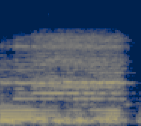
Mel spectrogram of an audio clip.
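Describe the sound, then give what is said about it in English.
A sharp, heavily distorted guitar tone from a setting in the distortion section of an effects unit rings out loud and steady, bright and buzzy with a gritty edge, holding for nearly two seconds before cutting off abruptly. “But I'm in the distortion section now, I think, making a really sharp sounding.”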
